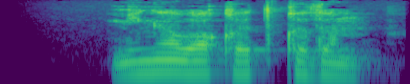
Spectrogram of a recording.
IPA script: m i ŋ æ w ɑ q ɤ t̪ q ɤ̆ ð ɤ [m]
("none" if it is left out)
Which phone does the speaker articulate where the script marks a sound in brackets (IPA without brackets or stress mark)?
m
